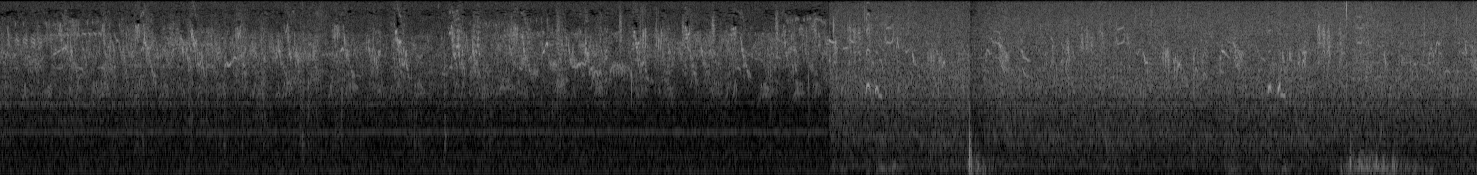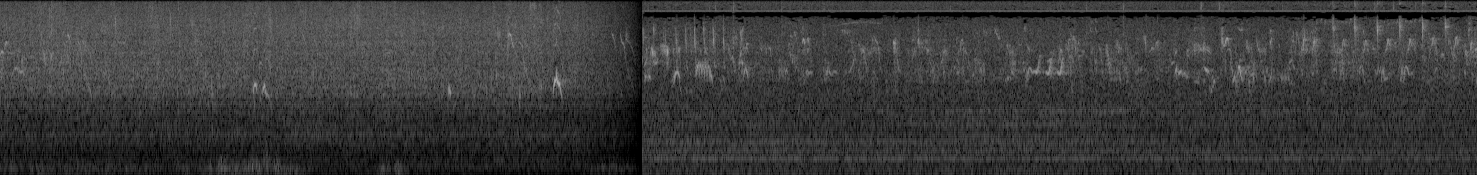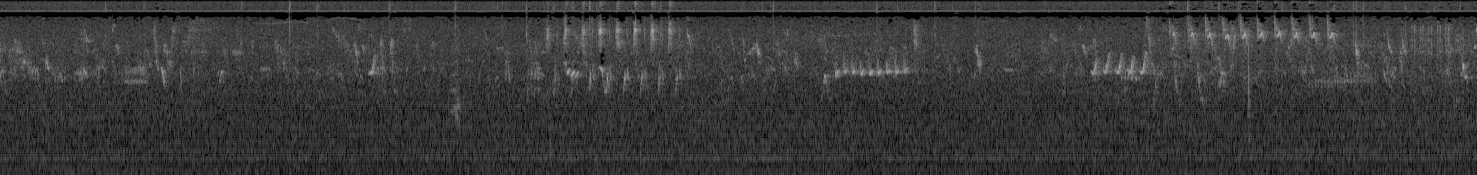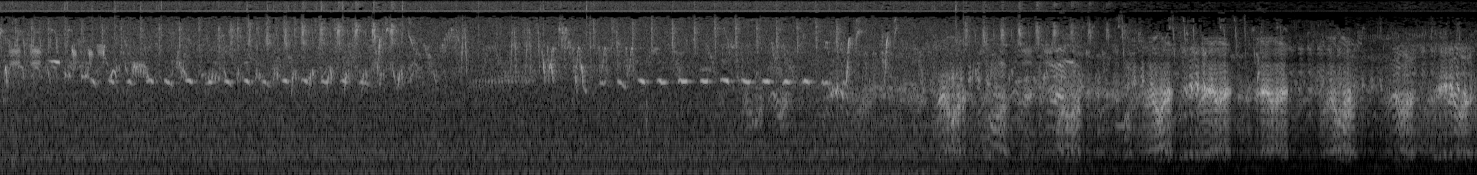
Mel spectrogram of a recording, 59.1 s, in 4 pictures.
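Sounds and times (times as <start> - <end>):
small birds chirping and trilling: 0.0 - 59.0
faint low hum: 20.9 - 59.0.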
